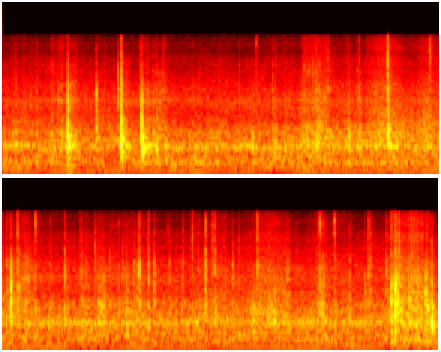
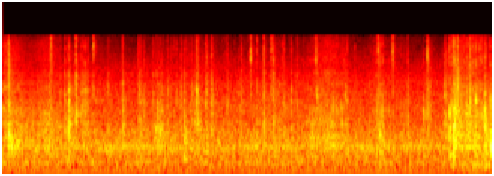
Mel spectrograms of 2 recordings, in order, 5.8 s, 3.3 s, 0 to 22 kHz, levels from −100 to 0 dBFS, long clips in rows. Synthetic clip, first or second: first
